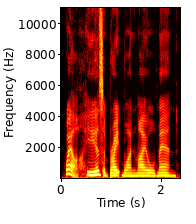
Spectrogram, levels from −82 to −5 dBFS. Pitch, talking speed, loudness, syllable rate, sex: 185 Hz, 225 wpm, -16 LUFS, 4.6 syllables/s, female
